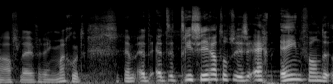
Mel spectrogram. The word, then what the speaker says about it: Triceratops: Triceratops, of zoals jij altijd zegt, Triceratops. – Ja, ik zeg Triceratops. – Laten we dit consistent... Dat zei je vroeger, ja, dat is gewoon de klemtoon in het Nederlands.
